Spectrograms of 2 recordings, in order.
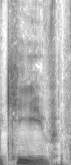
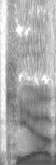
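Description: First: "Kyiv" said the local Ukrainian way, close to one syllable KEEV; "Kyiv" in its Ukrainian form, a quick KEEV; Ukrainian pronunciation. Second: "Kiev" said the anglicized way, KEE-ev; "Kiev" in plain anglicized English, KEE-ev; English pronunciation. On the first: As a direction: say "Kyiv" as they say it there, not KEE-ev. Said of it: "That's how they would say it there". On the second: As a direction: say "Kiev" as English speakers do, two syllables KEE-ev. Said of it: "as we say in English". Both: Shown as a demonstration.

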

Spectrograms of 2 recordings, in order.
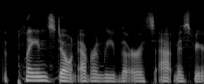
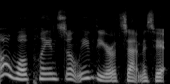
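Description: First: Said in the usual way. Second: Higher, soft, patient pilot voice; gentle correction. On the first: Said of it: "And he was like". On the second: Retold or imitated. Pilot gently correcting the scared passenger. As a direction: correct her kindly, like calming a child. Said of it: "a pilot gently corrects her".

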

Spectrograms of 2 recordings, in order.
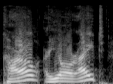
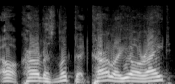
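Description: First: Louder, put-on dramatic voice-over; mock concerned announcer. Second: Louder put-on narrator playing up fake tension; mock dramatic voice-over. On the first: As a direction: fake TV concern, hammed up. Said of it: "and they're like". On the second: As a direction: pump up the fake suspense. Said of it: "they'll be like".

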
